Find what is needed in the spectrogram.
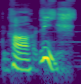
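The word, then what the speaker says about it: Kaleesh: They are called Kalish, pronounced Kalish.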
